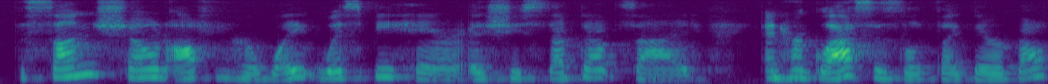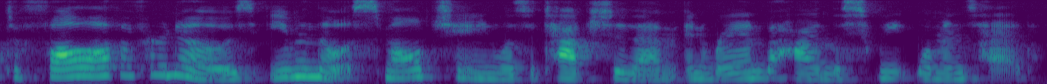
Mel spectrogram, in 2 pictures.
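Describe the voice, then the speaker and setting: A woman narrating a storybook in an expressive, descriptive reading. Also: medium pitch, moderate pace, hardly any pauses.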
